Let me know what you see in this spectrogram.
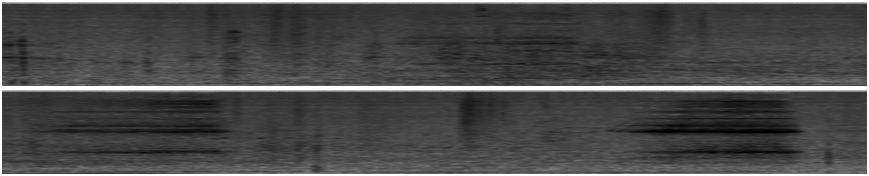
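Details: Son snoring extremely loudly: slow, noisy breaths with rough snoring sounds and a few snorts, about one breath every four to five seconds.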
